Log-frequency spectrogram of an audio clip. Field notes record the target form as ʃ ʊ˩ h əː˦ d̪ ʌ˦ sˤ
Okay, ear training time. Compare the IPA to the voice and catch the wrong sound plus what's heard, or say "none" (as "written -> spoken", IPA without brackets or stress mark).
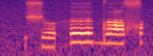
none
